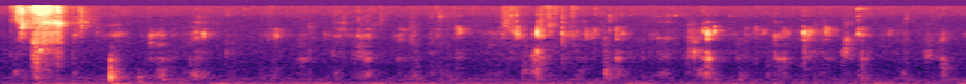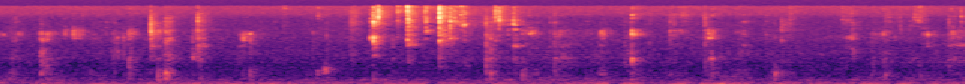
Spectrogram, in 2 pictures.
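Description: Faint chewing of crunchy fried chicken wings: scattered small crunches and wet mouth clicks, with a slightly louder crunch right at the start.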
